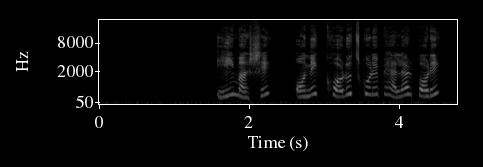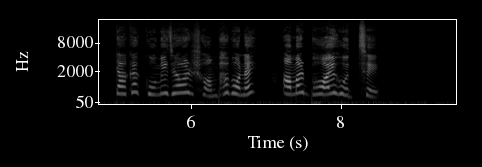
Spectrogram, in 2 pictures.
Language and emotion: Bengali, fearful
